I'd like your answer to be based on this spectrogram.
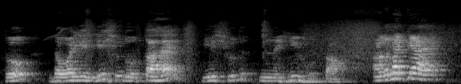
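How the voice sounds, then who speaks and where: A man teaching a Hindi spelling lesson, explaining step by step and drawing out each syllable slowly. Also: high voice, very animated. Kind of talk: classroom spelling lesson at a board. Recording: echoey room, far from the mic, faint noise.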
